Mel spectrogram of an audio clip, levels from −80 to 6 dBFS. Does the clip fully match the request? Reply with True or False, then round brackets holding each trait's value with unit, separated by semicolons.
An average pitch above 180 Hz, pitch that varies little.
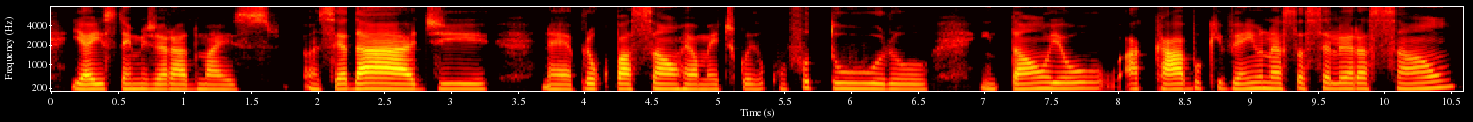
False (175 Hz; 1.5 semitones)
